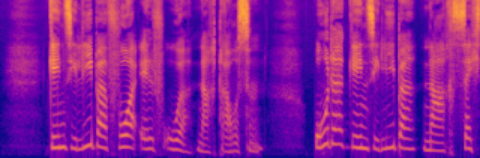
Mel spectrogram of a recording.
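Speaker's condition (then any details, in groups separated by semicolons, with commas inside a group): No condition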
